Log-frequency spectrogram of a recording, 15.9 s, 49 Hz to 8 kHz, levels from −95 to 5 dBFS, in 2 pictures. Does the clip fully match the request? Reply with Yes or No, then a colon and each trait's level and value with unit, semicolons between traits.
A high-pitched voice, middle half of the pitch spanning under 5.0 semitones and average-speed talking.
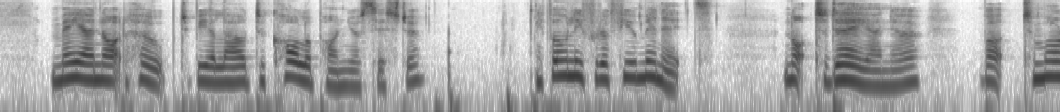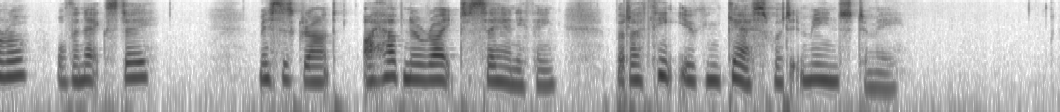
Yes: high, 210 Hz; average, 2.7 semitones; average, 190 wpm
